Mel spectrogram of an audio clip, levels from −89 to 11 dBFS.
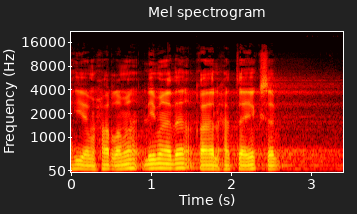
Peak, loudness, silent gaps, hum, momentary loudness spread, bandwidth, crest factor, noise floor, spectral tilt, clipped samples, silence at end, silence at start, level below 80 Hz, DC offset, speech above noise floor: -2 dBFS; -19 LUFS; none; none; 12 LU; 13.5 kHz; 18 dB; -39 dBFS; -5.5 dB/octave; under 0.1%; 0 s; 0 s; -58 dBFS; under 0.1%; 21 dB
